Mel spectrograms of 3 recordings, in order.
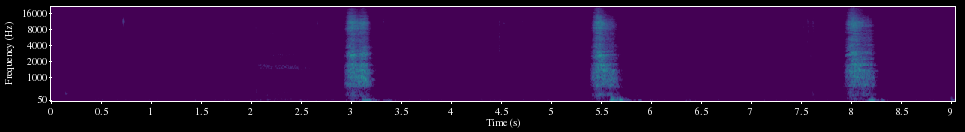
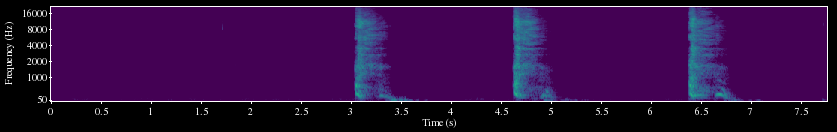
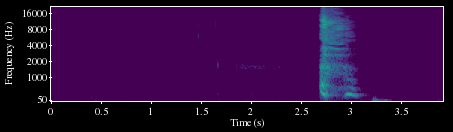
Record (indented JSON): {
  "exhalation_length": "9.0 s",
  "exhalation_amplitude": 1579,
  "exhalation_signal_mean_std_ratio": 0.25,
  "three_cough_length": "7.8 s",
  "three_cough_amplitude": 5531,
  "three_cough_signal_mean_std_ratio": 0.23,
  "cough_length": "3.9 s",
  "cough_amplitude": 5947,
  "cough_signal_mean_std_ratio": 0.2,
  "survey_phase": "beta (2021-08-13 to 2022-03-07)",
  "age": "45-64",
  "gender": "Female",
  "wearing_mask": "No",
  "symptom_none": true,
  "symptom_onset": "11 days",
  "smoker_status": "Ex-smoker",
  "respiratory_condition_asthma": false,
  "respiratory_condition_other": false,
  "recruitment_source": "REACT",
  "submission_delay": "1 day",
  "covid_test_result": "Negative",
  "covid_test_method": "RT-qPCR",
  "influenza_a_test_result": "Negative",
  "influenza_b_test_result": "Negative"
}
